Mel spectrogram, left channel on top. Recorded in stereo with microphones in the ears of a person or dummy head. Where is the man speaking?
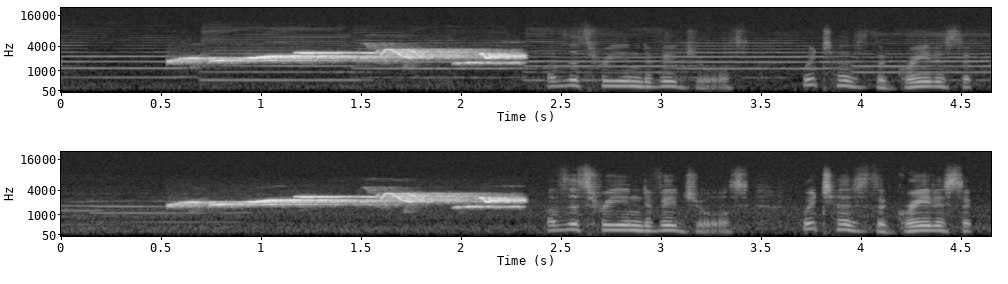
30° right (ahead or behind).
